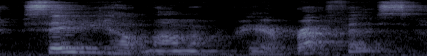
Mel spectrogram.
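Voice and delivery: ordinary delivery, nothing marked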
